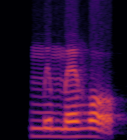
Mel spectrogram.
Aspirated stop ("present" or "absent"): absent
